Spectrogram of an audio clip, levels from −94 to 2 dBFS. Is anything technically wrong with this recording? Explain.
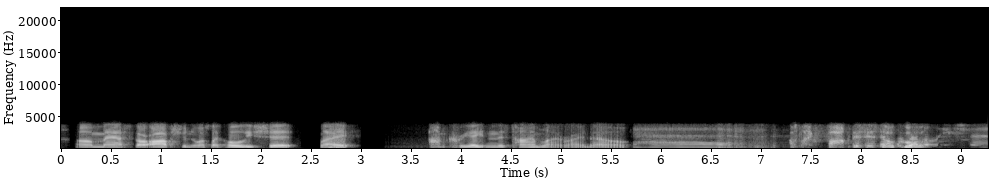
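Yes, two problems. The whole clip has been through a Bluetooth CVSD headset codec: audio squeezed into roughly 250 Hz to 3.6 kHz, with a one-bit adaptive delta coder adding grainy hiss and scratchy, distorted sibilants.

There are also bit errors on the Bluetooth voice link, from 2.68 to 2.86 s and again from 6.55 to 7.17 s. Flipped bits, a few percent in the first burst and fewer in the second, add a rushing crackle rather than sharp clicks.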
